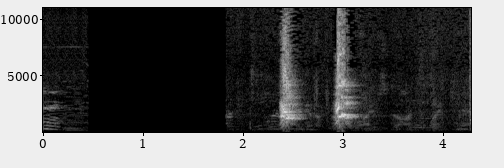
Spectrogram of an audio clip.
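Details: Corgi and Pomeranian playing together indoors: two sharp loud barks about half a second apart, preceded by a brief soft voice, then quieter grumbling sounds.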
